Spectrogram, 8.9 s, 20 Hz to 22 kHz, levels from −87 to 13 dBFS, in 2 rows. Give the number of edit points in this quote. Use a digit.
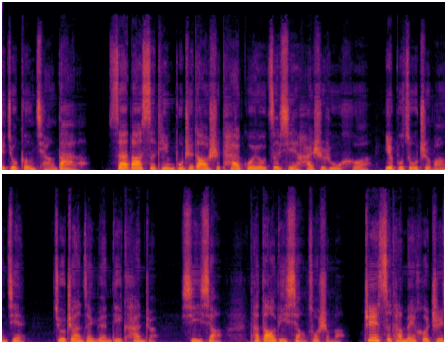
3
